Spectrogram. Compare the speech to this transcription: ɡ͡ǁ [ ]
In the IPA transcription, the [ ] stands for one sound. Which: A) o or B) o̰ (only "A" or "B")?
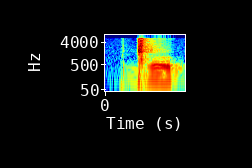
A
